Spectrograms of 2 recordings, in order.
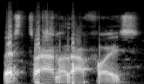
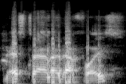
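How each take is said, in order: First: Loud, processed voice-changer sound; voice changer effect. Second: Higher, altered filtered voice; voice changer effect. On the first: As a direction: run it through a voice filter. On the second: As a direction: pitch it up with a voice filter. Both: Shown as a demonstration.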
